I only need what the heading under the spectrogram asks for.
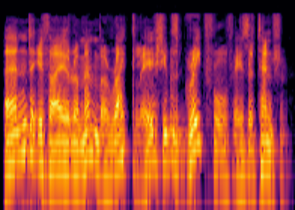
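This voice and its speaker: A man's voice: medium pitch, expressive, normal speed, husky, no echo. A man voicing an earnest, slightly awkward detective in a plain, everyday voice. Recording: slightly dull dry recording.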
